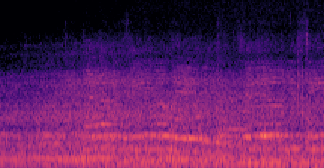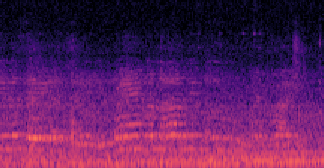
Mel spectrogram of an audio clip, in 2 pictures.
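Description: Young women sing together nearby.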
